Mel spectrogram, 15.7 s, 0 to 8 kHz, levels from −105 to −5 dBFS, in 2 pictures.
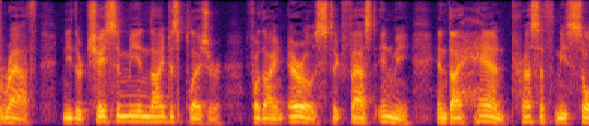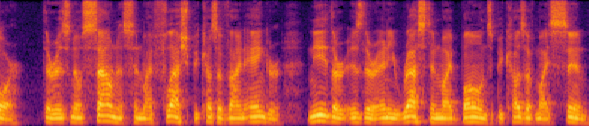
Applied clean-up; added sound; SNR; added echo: none; none; none; none.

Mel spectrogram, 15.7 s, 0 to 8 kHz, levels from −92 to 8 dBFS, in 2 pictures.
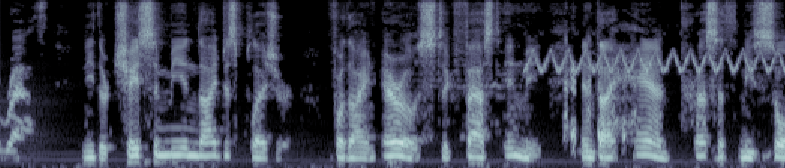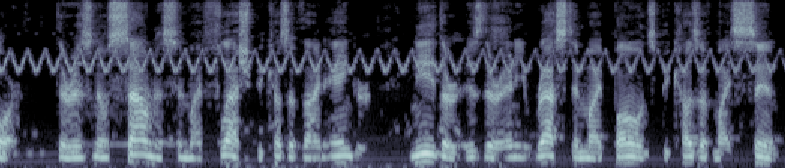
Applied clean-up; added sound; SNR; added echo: classical method spectral subtraction.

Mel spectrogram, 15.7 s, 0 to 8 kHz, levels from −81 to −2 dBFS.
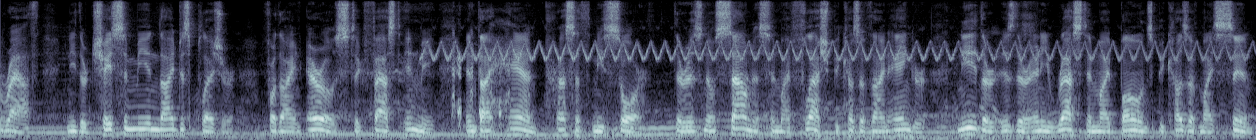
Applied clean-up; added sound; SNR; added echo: none; Race car, auto racing / Alarm; 9 dB; none.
